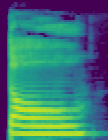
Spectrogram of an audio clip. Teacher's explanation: 到 is a mid-level flat tone. 到 so low flat, mid flat.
